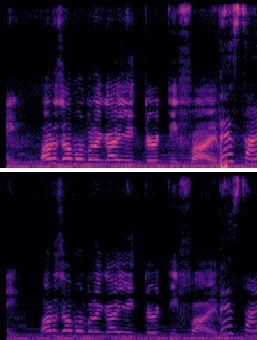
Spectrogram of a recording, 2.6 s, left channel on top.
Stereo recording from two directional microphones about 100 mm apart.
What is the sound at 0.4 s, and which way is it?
Speech, 25° right (ahead or behind).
